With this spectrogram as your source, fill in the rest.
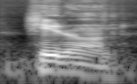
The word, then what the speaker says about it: Ryron: The R is silent? And you politely said, no, it's not silent. It's he. Ryron. I like it. Who are you? Ryron Gracie, part of the Brazilian jiu-jitsu family, the Gracie family.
